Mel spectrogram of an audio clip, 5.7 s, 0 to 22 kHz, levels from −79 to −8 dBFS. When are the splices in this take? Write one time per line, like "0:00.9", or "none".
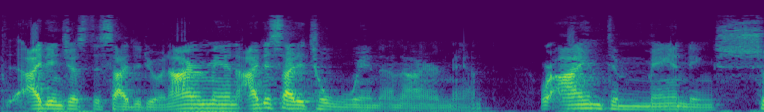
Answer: none

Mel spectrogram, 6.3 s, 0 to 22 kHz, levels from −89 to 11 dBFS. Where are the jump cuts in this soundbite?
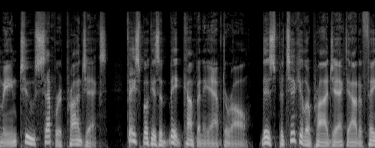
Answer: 0:04.3

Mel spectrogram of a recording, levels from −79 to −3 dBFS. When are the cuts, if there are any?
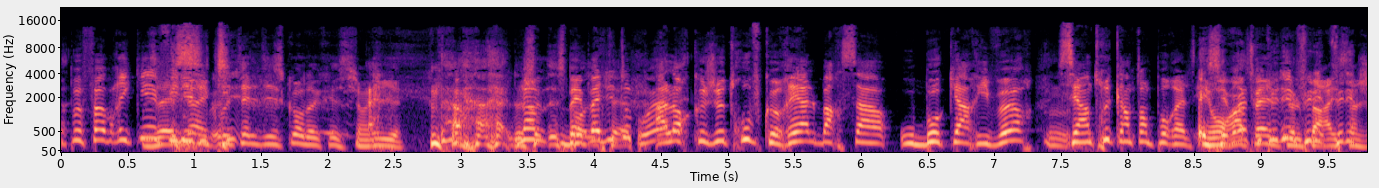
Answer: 0:04.3
0:08.5

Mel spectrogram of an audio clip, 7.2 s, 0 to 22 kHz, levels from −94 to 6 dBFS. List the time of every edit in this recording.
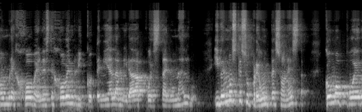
none

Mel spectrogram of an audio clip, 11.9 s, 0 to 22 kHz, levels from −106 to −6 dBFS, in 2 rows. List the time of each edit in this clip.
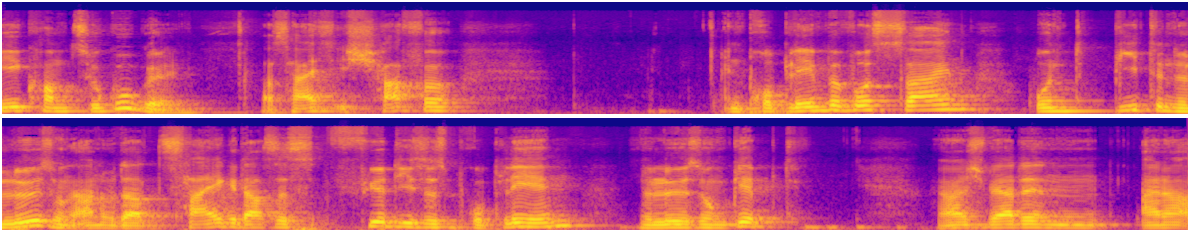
none

